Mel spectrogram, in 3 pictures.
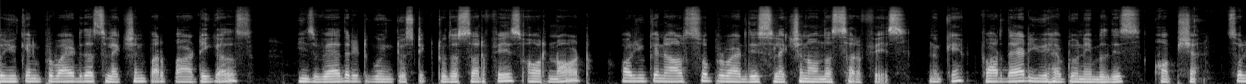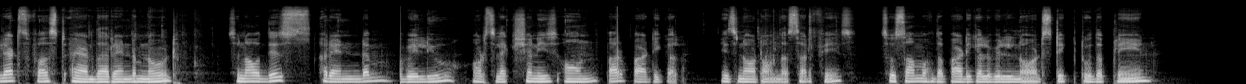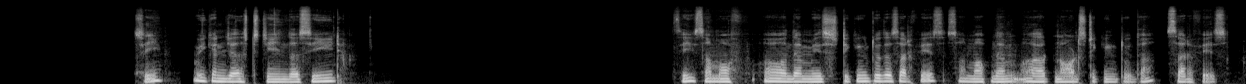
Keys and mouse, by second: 0.3-3.9 drag, 6.0 middle click, 10.0-11.9 drag, 12.7-14.6 drag, 15.7-16.4 drag, 17.6 click, 19.0 shift+middle click, 20.0 shift+Right, 20.1 shift+Left, 20.6 space, 24.9 space, 25.7-26.4 drag, 26.7 shift+Left, 26.7 KP_1, 28.1 shift+Right, 28.6 shift+Left, 28.6 space, 31.3 space, 31.8-32.2 middle drag, 33.9-34.5 middle drag, 35.5 KP_1, 36.5 click, 37.2 x.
